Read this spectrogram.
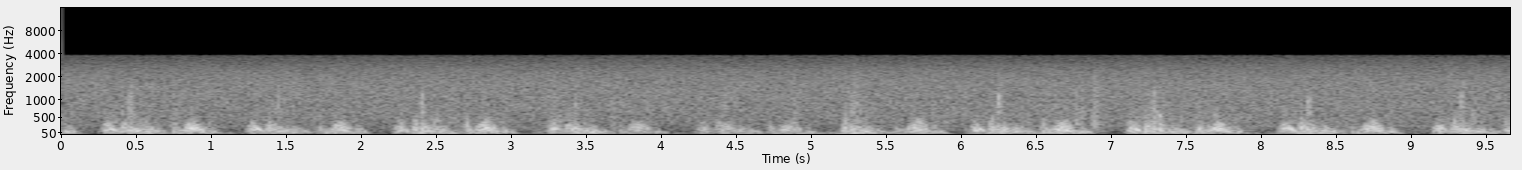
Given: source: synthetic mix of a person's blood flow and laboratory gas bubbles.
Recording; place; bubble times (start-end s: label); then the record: Doppler ultrasound of blood flow; precordium
7.29-7.38 s: bubbles
From the record:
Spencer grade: 1 (occasional bubble signal discernible with the cardiac motion signal, with majority of cardiac periods free of bubbles); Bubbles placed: anywhere in the cardiac cycle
